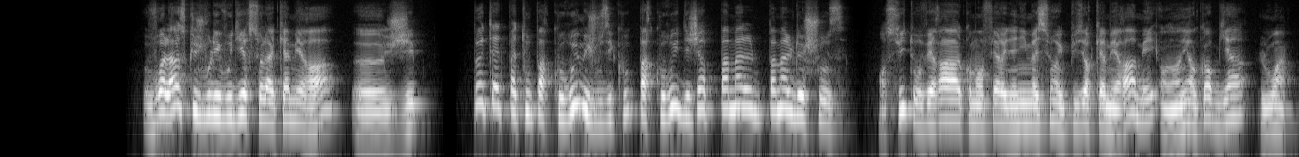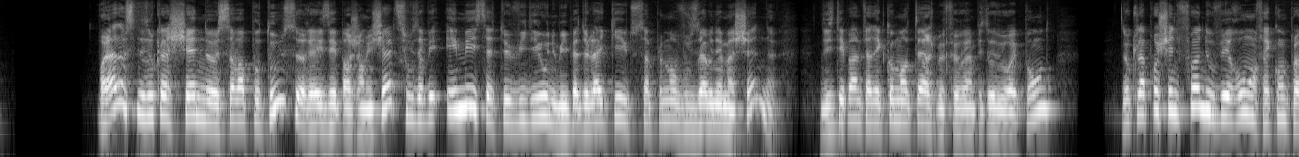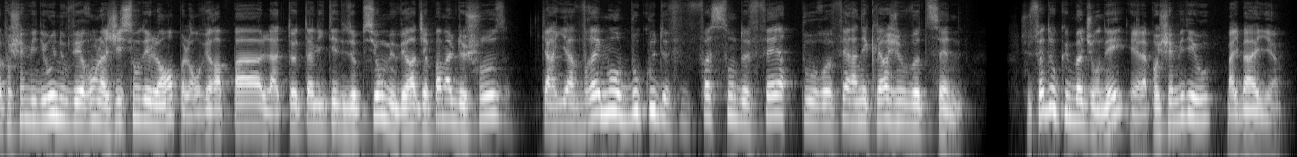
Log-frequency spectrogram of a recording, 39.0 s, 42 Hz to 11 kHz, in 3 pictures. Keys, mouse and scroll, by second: 1.8-3.4 middle drag, 9.8-11.5 middle drag.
